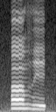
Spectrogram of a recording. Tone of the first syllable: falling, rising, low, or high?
high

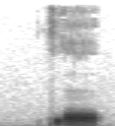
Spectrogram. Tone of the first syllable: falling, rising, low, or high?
falling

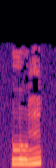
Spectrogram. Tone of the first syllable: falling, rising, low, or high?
rising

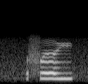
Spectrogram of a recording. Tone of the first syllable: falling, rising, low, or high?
high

